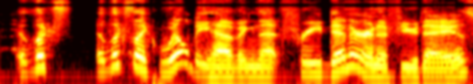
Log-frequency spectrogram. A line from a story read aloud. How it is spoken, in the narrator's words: she chuckled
